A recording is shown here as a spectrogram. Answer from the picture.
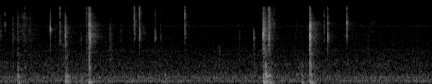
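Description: Small plastic Transformers Siege figure clicking as its joints and parts are moved and snapped into place by hand during transformation: scattered light clicks, with the two loudest close together a little past halfway.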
